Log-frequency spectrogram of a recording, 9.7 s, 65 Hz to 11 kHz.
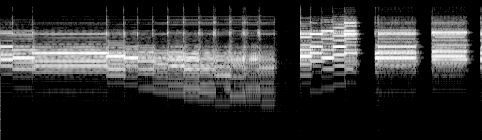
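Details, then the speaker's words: Vintage Leslie V21 upper horn driver on a Leslie crossover and amplifier, played from a Hammond organ; organ chords clean and clear with crisp edges, no buzz or distortion; healthy speaker driver. "it sounds clear it sounds clean"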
